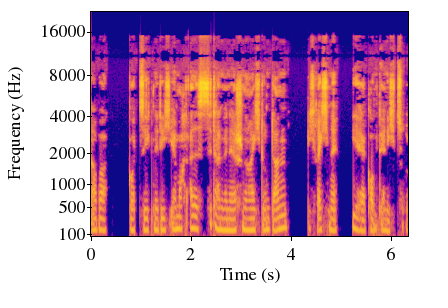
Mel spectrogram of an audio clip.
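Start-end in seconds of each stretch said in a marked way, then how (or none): none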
